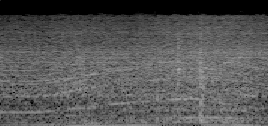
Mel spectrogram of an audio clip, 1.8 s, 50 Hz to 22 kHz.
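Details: 2001 BMW E46 M3, 77,000 miles, VANOS, valve adjustment and rod bearings done: thin steady whine over the idle rumble with clutch out, gone with clutch in; worn manual gearbox, not the throwout bearing.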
